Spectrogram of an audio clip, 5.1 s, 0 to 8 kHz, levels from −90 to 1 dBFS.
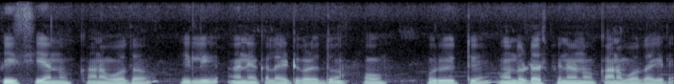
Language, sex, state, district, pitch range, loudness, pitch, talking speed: Kannada, male, Karnataka, Raichur, 125-135 Hz, -26 LUFS, 130 Hz, 155 wpm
